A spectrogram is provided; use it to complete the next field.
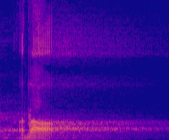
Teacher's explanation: Kapag siya ay maftuha, ay dapat sa kanya ay mufakham, makapal.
